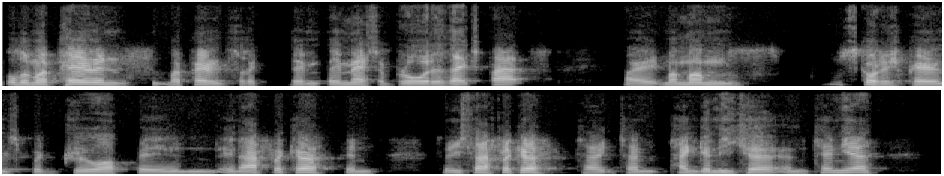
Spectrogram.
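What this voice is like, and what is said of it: Scottish Aberdonian accent. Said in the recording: “you probably picked from my accent, not born in Australia, originally from northeast Scotland, so I'm Aberdonian”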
